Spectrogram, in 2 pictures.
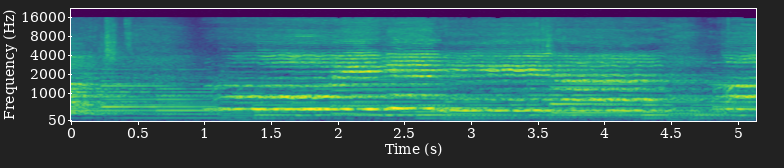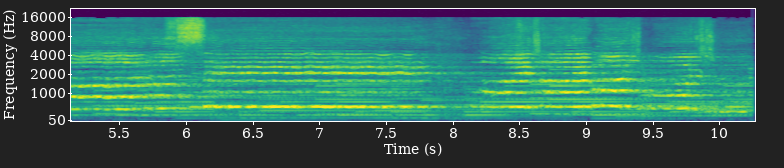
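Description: A choir singing held chords in phrases of a few seconds, with short breaks between phrases about a second, five seconds and eight seconds in.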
